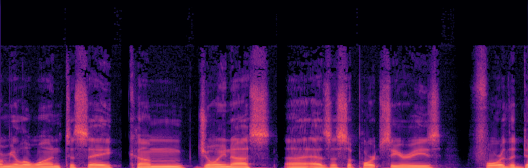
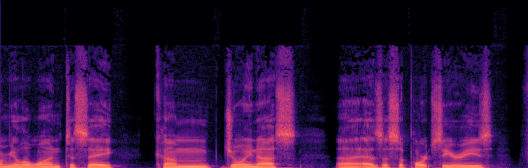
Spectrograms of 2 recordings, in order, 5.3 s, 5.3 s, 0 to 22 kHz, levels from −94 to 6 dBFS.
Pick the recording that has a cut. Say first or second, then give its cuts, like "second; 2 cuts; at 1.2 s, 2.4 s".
first; 2 cuts; at 1.2 s, 2.8 s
